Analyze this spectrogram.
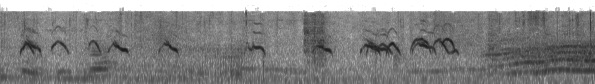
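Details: Duckling in a pond peeping loudly in quick pairs and triplets of high arched whistles, ending with a burst of brighter, broader noise.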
